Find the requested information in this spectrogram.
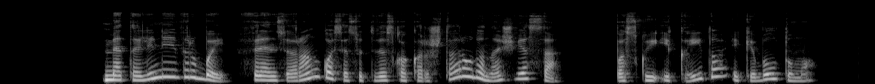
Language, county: Lithuanian, Kaunas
